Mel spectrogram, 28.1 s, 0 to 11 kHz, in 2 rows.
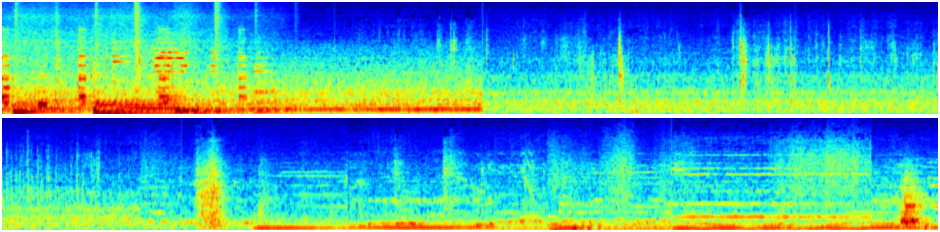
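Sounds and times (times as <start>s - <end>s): background music with light percussion: 0.0s - 4.3s
steady low hum: 0.0s - 16.8s.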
